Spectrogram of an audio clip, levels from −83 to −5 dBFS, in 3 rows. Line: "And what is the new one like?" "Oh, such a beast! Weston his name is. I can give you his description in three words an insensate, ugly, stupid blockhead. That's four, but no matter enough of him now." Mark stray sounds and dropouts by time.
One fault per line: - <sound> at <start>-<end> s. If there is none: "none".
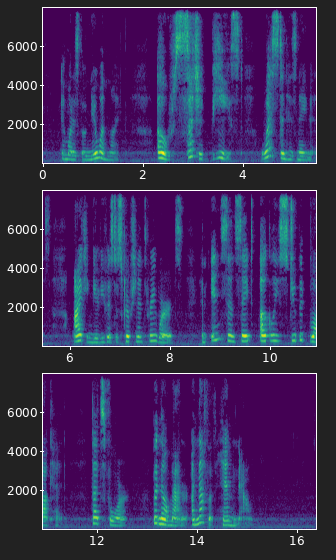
none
